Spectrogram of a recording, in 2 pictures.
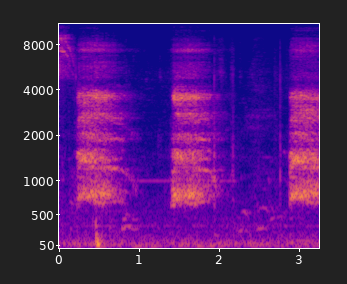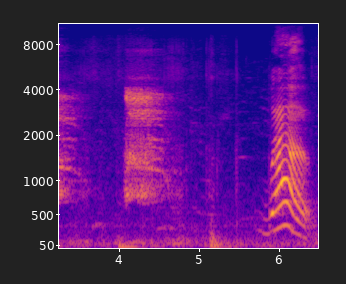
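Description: A voice imitates a fox with four harsh, raspy barking yelps spaced about a second apart, ending in a higher wavering squeal, fairly close in a quiet room.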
